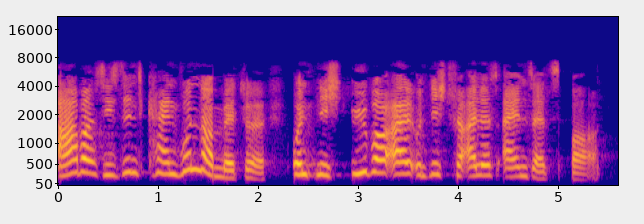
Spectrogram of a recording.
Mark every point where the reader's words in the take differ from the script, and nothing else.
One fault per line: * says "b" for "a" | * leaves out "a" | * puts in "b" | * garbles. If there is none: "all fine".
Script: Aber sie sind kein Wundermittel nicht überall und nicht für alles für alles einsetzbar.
* puts in "und"
* leaves out "für alles"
